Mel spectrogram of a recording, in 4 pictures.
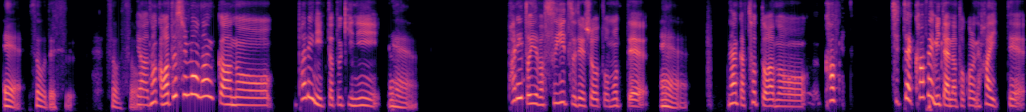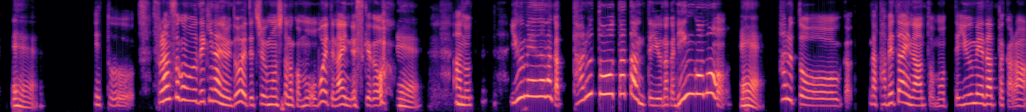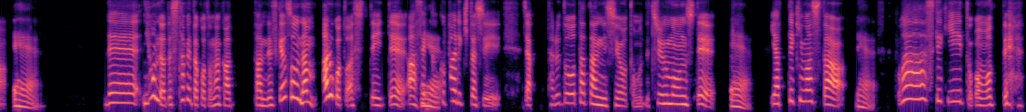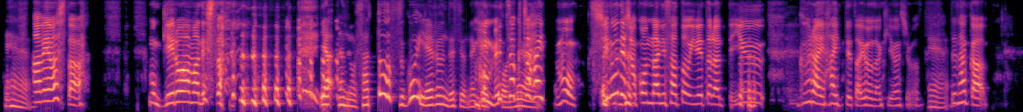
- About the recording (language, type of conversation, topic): Japanese, unstructured, 旅先で食べ物に驚いた経験はありますか？
- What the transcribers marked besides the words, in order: other background noise; laugh; in French: "タルトタタン"; in French: "タルトタタン"; laugh; laugh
